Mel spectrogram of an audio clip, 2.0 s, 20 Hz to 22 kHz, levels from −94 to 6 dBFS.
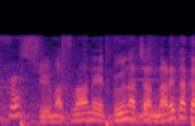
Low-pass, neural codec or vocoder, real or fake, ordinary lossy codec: none; none; real; none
